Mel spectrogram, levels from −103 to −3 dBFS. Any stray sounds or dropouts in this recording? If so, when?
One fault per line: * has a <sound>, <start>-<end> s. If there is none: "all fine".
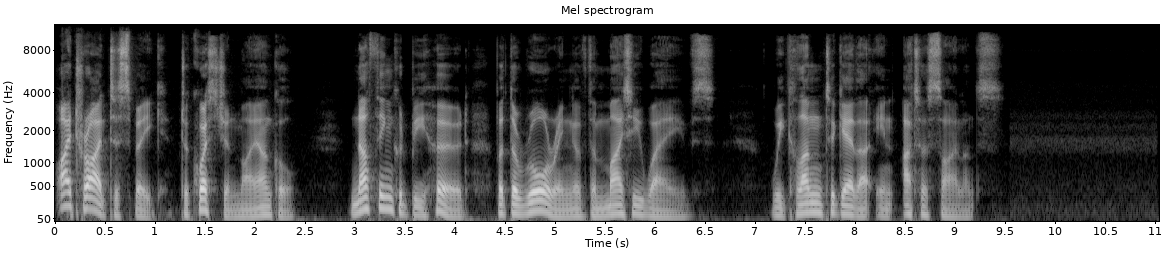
all fine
